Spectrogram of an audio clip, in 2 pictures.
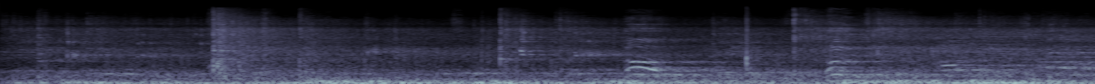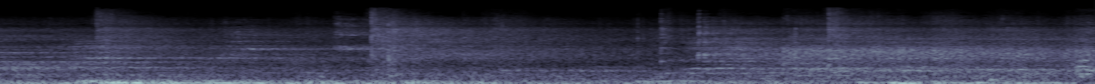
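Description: Badminton rackets striking a shuttlecock, several sharp hits about a second and a half apart, with shoe squeaks and footfalls on the court floor, echoing in a large hall.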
